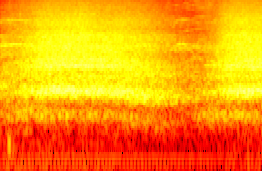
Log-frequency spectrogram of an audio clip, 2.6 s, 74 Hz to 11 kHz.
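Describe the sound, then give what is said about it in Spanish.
Loud concert audience chanting and cheering together at a 1999 symphonic rock show, a dense, steady roar of many voices that swells, dips briefly and rises again. “Cuando el público empieza a entonar cánticos europeos, que se oiga con huevo.”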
